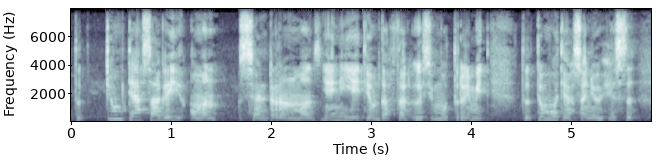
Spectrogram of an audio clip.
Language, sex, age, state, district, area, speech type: Kashmiri, male, 45-60, Jammu and Kashmir, Budgam, urban, spontaneous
